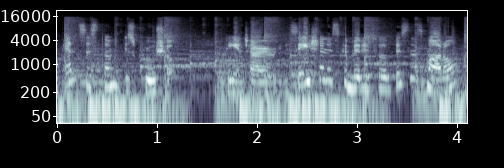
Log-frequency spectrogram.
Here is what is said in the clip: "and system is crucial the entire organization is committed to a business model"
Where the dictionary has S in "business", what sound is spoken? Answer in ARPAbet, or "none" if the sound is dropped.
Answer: S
